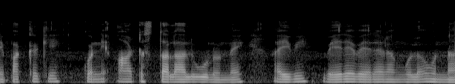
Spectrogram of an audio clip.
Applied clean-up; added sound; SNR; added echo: none; none; none; none.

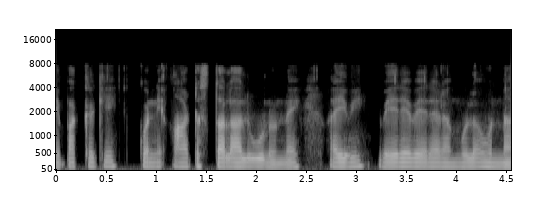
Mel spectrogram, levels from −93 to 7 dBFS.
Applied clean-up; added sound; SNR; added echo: neural diffusion model UNIVERSE++.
